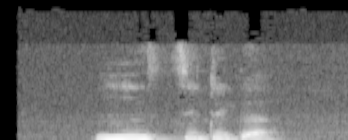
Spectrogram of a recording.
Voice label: "yĩn-sidga", Mooré

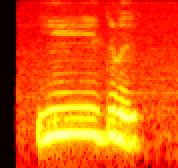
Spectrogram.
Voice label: "yɩɩgre", Mooré

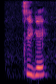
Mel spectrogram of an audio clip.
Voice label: "tɩge", moore

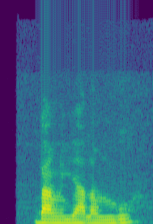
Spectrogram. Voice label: "bãng-yalengo", moore

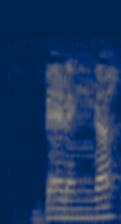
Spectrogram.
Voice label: "bɛrenga", moore

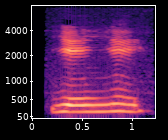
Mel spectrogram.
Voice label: "yeynye", Mooré; solely

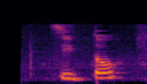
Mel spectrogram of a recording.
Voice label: "tɩto", moore

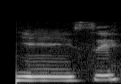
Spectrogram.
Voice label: "yẽese", Mooré

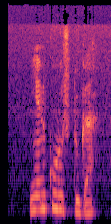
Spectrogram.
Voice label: "yẽn-kʋrsdga", Mooré

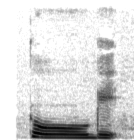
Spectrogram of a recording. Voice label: "tooge", Mooré

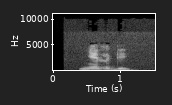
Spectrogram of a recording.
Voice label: "yẽlge", Mooré

